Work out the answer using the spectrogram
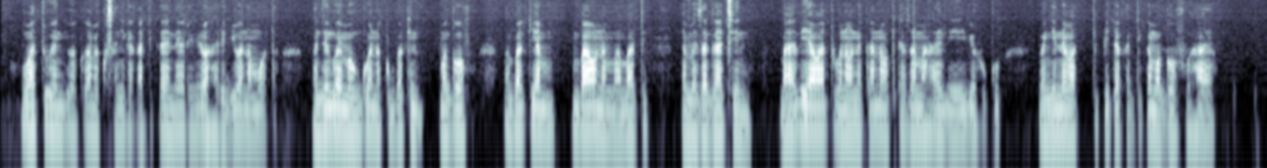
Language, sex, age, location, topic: Swahili, male, 25-35, Kisii, health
